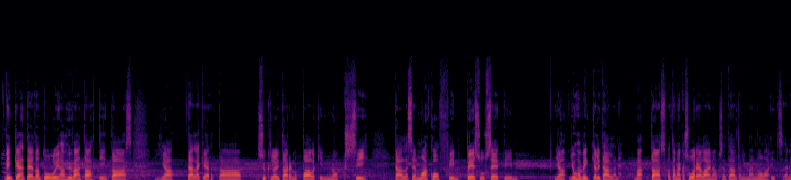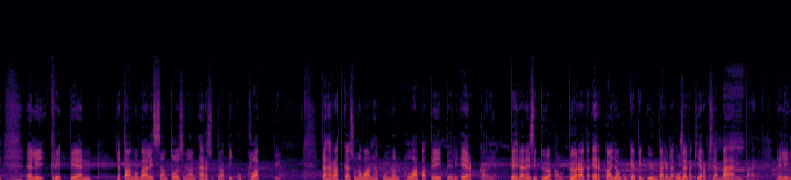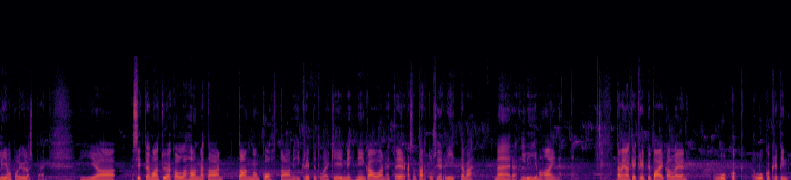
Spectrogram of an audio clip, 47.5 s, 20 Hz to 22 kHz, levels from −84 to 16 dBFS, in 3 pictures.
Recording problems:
echo of what is said; faint; throughout; 470 ms later, 25 dB below the speech
animal sounds; faint; throughout; 30 dB below the speech

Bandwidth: 15 kHz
